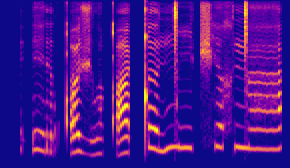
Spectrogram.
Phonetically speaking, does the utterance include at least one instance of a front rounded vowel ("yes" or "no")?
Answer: no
